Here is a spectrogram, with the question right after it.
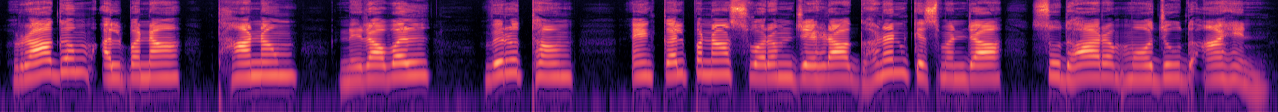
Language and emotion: Sindhi, neutral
